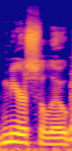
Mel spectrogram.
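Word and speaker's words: Misirlou: I've also heard it pronounced other ways, but I've always, the one that always rises to the top is Mirsalu.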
